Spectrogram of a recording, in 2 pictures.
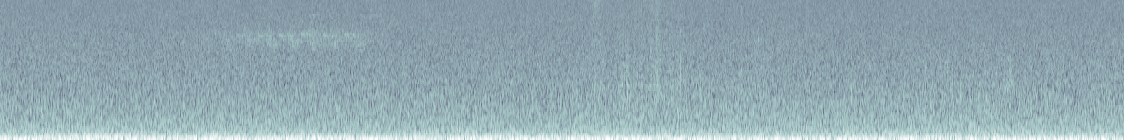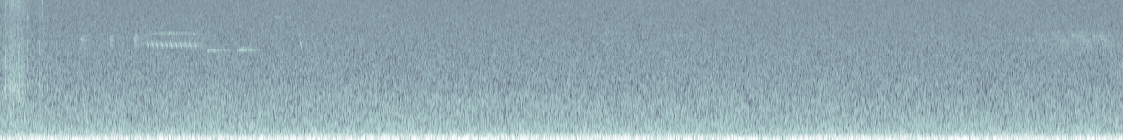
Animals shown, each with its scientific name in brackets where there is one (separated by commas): Song Sparrow (Melospiza melodia), Ovenbird (Seiurus aurocapilla)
